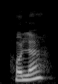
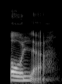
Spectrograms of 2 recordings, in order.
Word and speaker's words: hola: Hola. And here's a little secret. The letter H is completely silent. You never say the H sound. So, it sounds like Hola.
